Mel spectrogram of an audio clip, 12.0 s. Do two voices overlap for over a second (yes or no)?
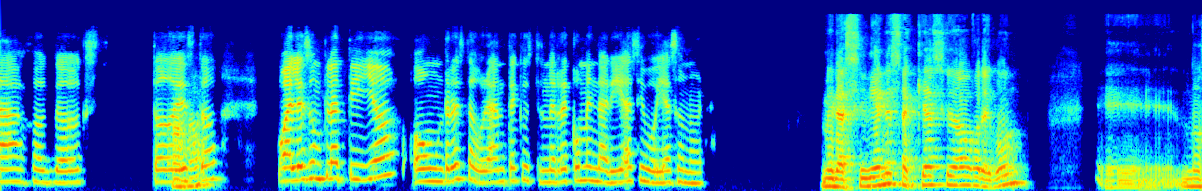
no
